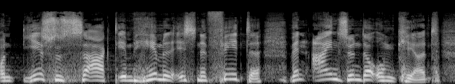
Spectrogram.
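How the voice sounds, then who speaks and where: A man speaks in an animated tone with lively intonation against noticeable background noise. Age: 30s. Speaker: pastor. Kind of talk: sermon.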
